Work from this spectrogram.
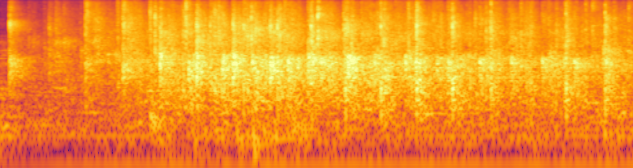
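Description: A church congregation claps in steady, dense applause that holds throughout, loud and filling the room, with a faint voice beneath.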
